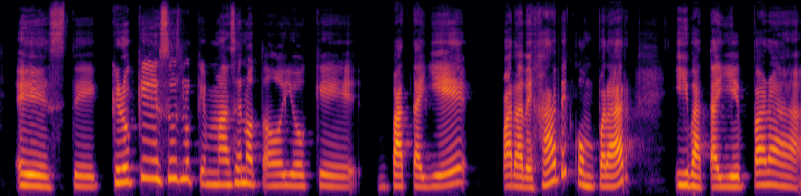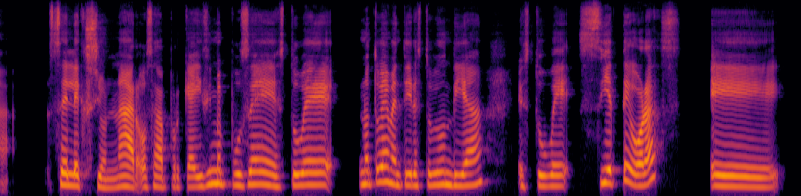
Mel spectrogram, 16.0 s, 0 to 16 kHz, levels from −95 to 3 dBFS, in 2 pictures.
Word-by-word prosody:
Este, 195 -1 +1
creo 270 +1 +3
que 345 0 +1
eso 330 +2 +1
es 330 - -1
lo 330 -3 -1
que 245 - -6
más 225 0 0
he 255 - +1
notado 230 -4 0
yo, 205 -1 -3
que 195 -3 -5
batallé 200 +6 +1 0.3
para 195 0 +4
dejar 205 - +2
de 445 - -2
comprar 195 - +2 0.4
y 220 -1 +1
batallé 190 -1 +2
para 205 -2 0 0.4
seleccionar. 195 -4 +1
O 180 - -3
sea, 180 -1 -3
porque 180 0 -7
ahí 185 +1 0
sí 230 - 0
me 245 0 +2
puse, 230 0 -1
estuve. 220 +8 -1 0.2
No 235 0 -1
te 260 - -5
voy 275 0 +3
mentir. 215 -3 0
Estuve 210 +1 -3
un 230 -1 +1
día, 215 +5 -1 0.3
estuve 200 +1 -4
7, 255 +2 -1
horas, 210 - +1 0.3
eh, 190 -2 +1
205 Hz, 150 wpm, -25 LUFS, 190-230 Hz, 0.4 s, para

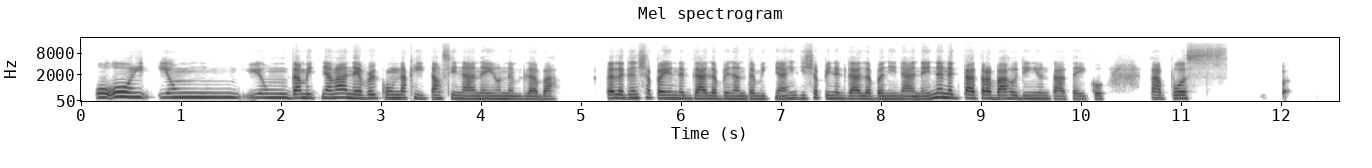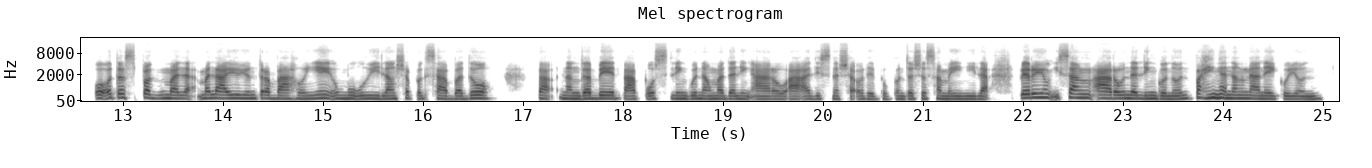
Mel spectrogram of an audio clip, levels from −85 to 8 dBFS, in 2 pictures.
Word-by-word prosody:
Oo 280 +3 +4 0.2
'yong 260 +1 0 0.6
'yong 245 0 -1
damit 230 0 +2
niya 230 -2 +1
nga 245 -1 +4
never 215 0 +3
kung 210 0 0
nakitang 200 -2 -1
si 210 - -4
nanay 175 -1 0
yung 175 - -1
naglaba, 160 -1 -3 0.5
talagang 215 +1 +3
siya 230 0 -4
pa 210 - +5
yung 200 -1 +1
naglalaba 180 -1 +1
ng 175 -1 -1
damit 170 0 -3
niya, 170 - +1
hindi 195 -1 -4
siya 220 +3 -4
pinaglalaba 180 -3 0
ni 170 - -2
nanay 165 -1 0
na 260 - +5
nagtatrabaho 210 -4 +3
din 185 0 -3
'yong 180 - -3
tatay 165 -1 -3
ko. 170 +2 -5 0.5
Tapos 200 +1 -1 1.3
oo, - - +2
tapos 240 -3 0
'pag 230 -4 0
mala 200 -2 0
malayo 210 0 +2
'yong 205 +1 -3
trabaho 185 -2 0
niya 200 -1 0
umuuwi 185 0 -2
lang 180 0 0
siya 205 +2 -5
pag 185 -2 -7
Sabado, 185 +2 0 0.4
pa 190 -3 0
ng 185 -2 -1
gabi 190 +1 +4
tapos 175 +1 -2
Linggo 180 0 -2
ng 180 -1 -1
madaling 175 -1 -1
araw 165 -1 -1
aalis 165 +1 0
na - - -3
siya - - -3
ulit 165 -2 -6
pupunta 170 +2 -6
siya 175 - -4
sa 175 0 -4
Maynila. 165 0 -1 0.3
Pero 230 +2 +6
'yong 250 -1 +1
isang 235 -3 +1
araw 200 -1 +4
na 195 -2 +2
Linggo 185 -1 0
no'n, 175 +3 -1
pahinga 225 +1 +3
ng 200 0 +1
nanay 180 -3 +1
ko 175 - -10
'yon. 165 0 -3
185 Hz, 175 wpm, -23 LUFS, 175-210 Hz, 1.3 s, Pero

